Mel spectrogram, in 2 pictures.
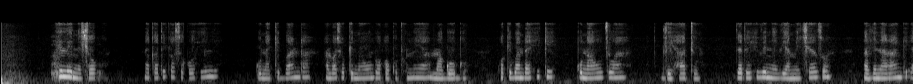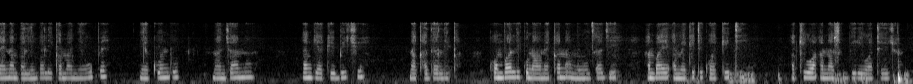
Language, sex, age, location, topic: Swahili, female, 25-35, Nairobi, finance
